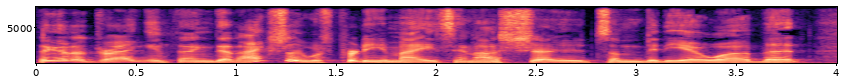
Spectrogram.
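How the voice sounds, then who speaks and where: Delivered at a moderate pace with a Southern US accent, the speech has ordinary pitch variation on a very clean recording with a silent background. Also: man. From US South. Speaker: fishing podcaster and charter guide. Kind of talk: solo podcast monologue. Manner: casual, rambling.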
